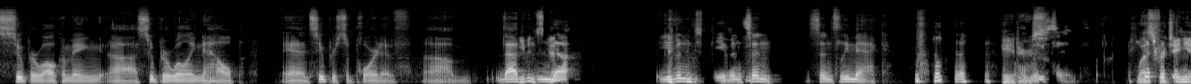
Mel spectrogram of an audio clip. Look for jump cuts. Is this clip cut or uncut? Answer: uncut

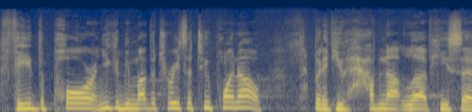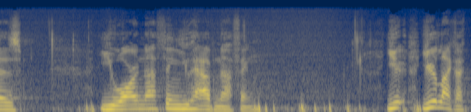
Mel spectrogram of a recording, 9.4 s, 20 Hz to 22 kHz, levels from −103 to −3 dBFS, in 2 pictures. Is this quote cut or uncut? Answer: uncut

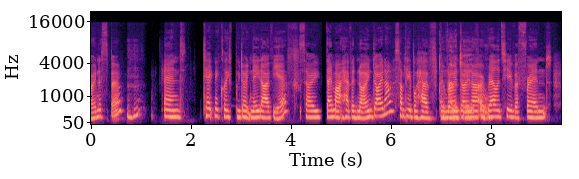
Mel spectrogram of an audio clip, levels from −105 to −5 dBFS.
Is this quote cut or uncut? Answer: cut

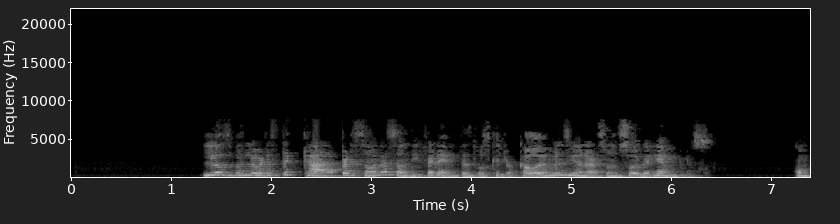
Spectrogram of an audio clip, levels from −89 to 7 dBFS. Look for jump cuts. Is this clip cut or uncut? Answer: uncut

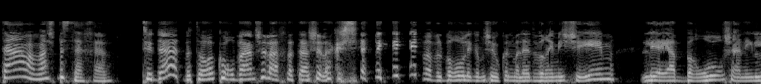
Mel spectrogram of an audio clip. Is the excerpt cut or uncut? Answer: cut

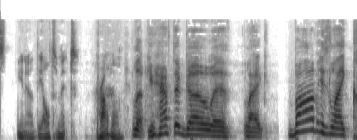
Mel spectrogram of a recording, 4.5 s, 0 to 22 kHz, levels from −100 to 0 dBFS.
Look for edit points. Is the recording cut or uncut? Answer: cut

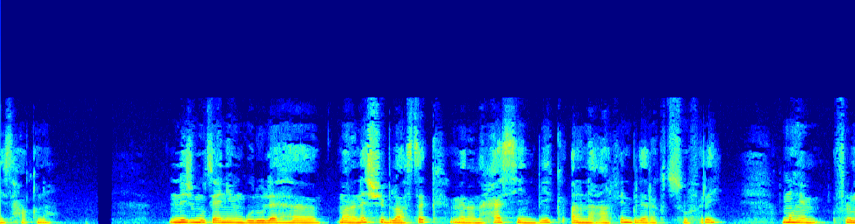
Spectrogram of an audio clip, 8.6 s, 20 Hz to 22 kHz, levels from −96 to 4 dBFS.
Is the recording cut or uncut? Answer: cut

